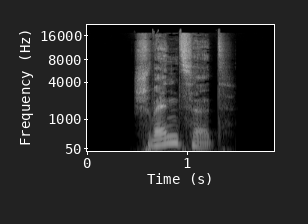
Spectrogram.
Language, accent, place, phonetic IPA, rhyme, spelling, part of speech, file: German, Germany, Berlin, [ˈʃvɛnt͡sət], -ɛnt͡sət, schwänzet, verb, De-schwänzet.ogg
- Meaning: second-person plural subjunctive I of schwänzen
